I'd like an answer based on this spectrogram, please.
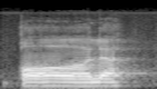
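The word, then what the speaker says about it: قال: Qala, es como se dice qa.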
